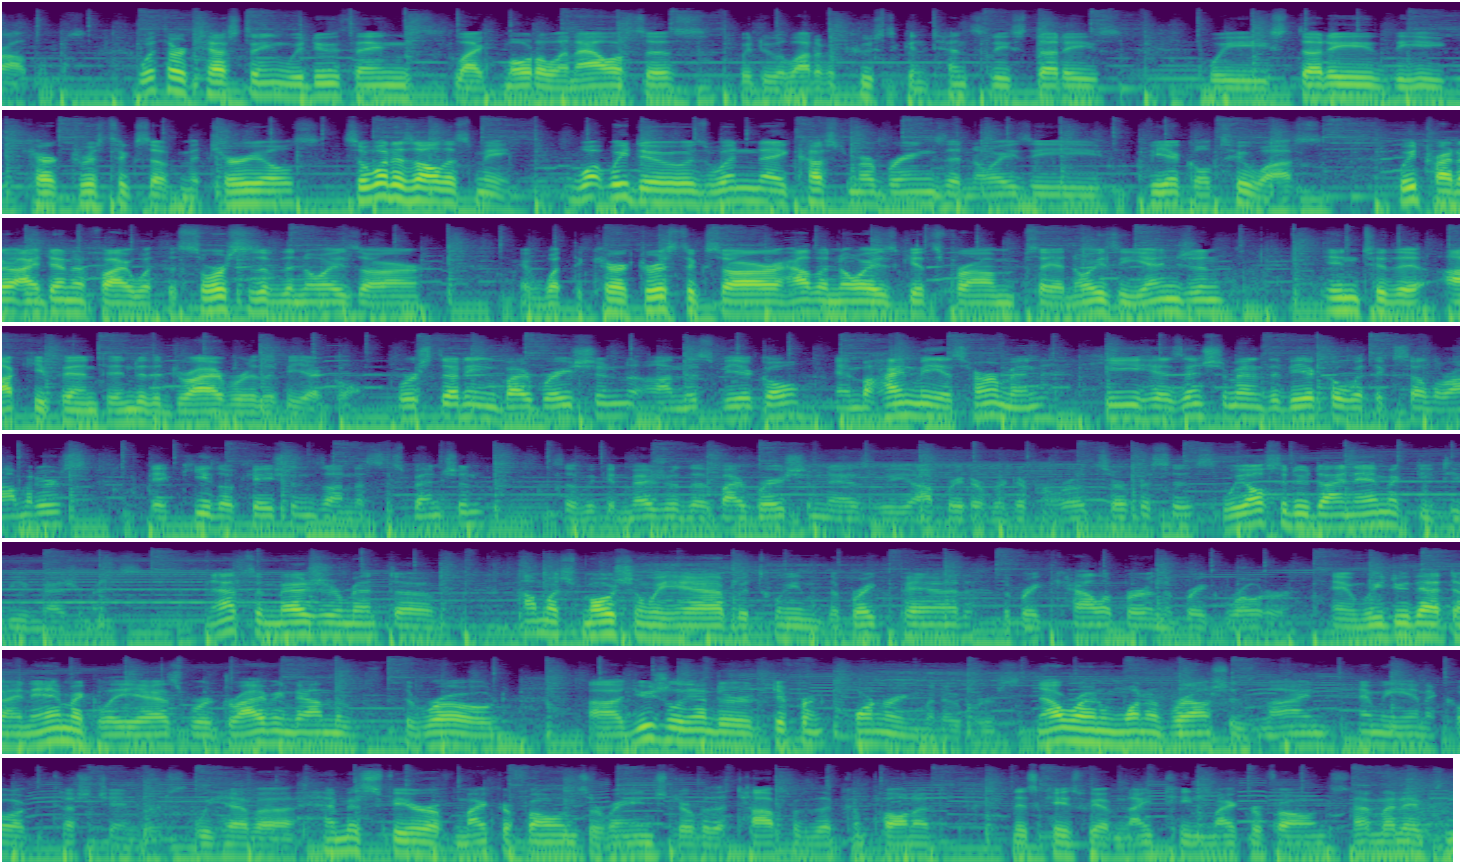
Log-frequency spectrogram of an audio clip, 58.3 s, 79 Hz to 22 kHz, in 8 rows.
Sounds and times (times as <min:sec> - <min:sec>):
Music: 0:00.0 - 0:58.2
Speech: 0:00.0 - 0:58.2.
